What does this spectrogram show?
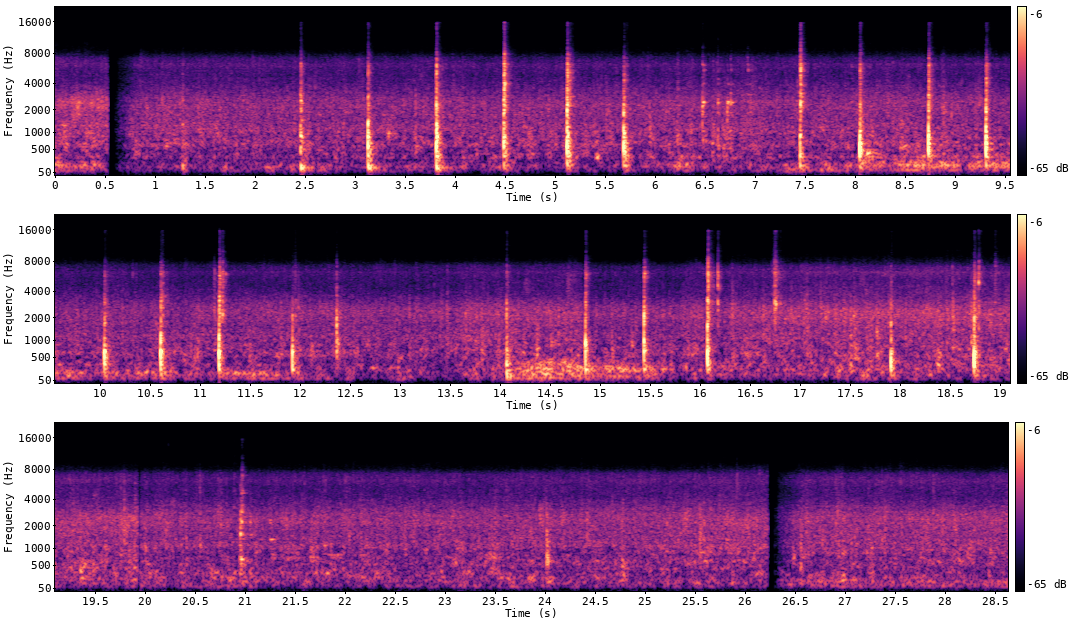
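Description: Heavy rain falling steadily. For much of the time it is overlaid by a run of sharp, evenly spaced ticks, about one every two-thirds of a second, which stop about two-thirds of the way through.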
